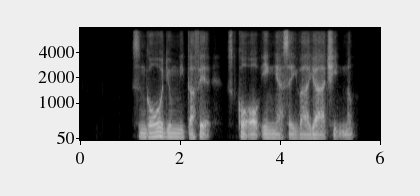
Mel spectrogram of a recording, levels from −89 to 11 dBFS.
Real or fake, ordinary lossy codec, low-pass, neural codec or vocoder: fake; MP3, 64 kbps; 7.2 kHz; codec, 16 kHz, 0.2 kbps, FocalCodec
